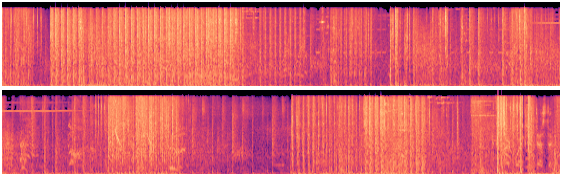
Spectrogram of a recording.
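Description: Automatic gunfire rattles in rapid bursts.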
